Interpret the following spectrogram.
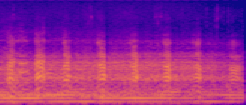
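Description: Film soundtrack played from a VHS tape: Freddy Krueger's laugh, short repeated cackling syllables about four a second, over a steady low hum.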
